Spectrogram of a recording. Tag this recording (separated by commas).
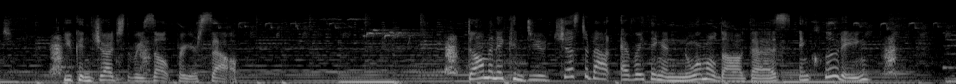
Music, Yip, Speech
